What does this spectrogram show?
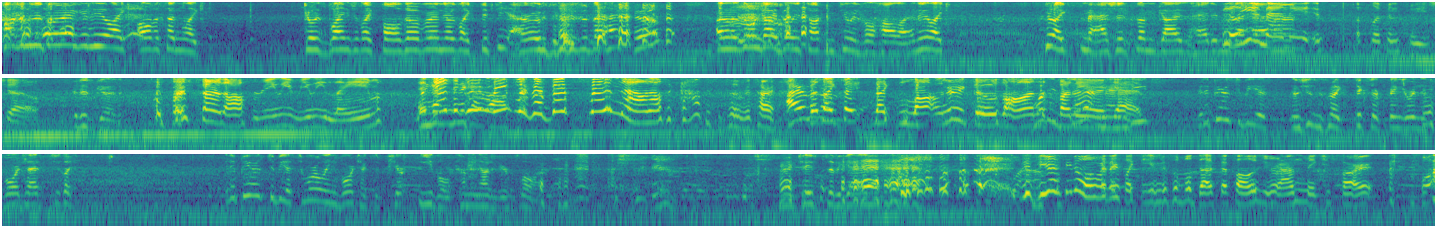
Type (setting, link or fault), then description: setting, outdoors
